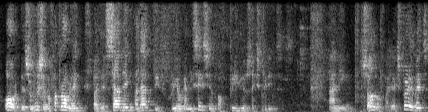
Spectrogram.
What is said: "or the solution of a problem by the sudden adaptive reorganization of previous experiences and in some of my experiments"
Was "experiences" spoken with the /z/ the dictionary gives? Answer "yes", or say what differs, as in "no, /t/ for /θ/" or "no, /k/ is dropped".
no, /s/ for /z/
